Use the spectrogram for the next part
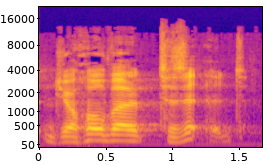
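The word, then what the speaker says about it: Jehovah Tsidkenu: It's like a TZ. And so it is Jehovah Tzitkenu.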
